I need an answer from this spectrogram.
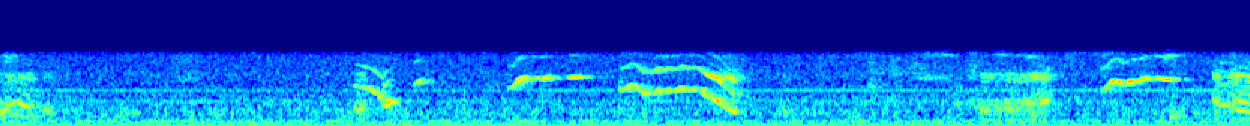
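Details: Two-week-old female Standard Schnauzer puppy twitching in her sleep, giving soft high whistled whimpers and squeaks, some rising and falling, in short bursts over a steady low background hum.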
